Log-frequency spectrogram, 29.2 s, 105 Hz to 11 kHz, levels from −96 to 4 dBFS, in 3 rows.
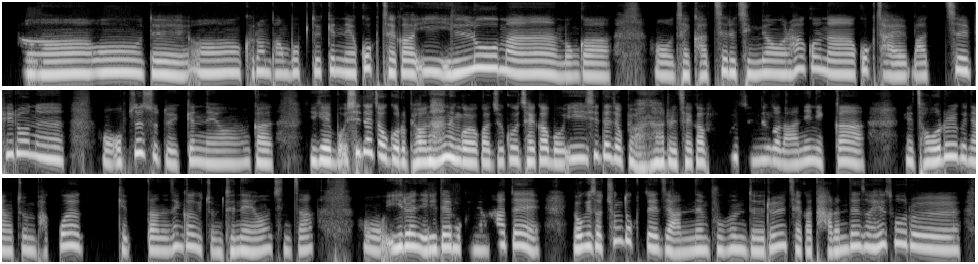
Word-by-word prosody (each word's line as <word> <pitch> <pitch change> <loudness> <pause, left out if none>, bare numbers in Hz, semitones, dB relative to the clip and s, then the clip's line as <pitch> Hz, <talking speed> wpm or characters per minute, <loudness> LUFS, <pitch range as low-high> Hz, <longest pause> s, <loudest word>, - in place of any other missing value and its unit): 아. 215 0 +2
어 230 0 +2
네. 205 -3 +2
어 225 -1 +1
그런 235 +1 -3
방법도 215 +1 -5
있겠네요. 230 -2 -1
꼭 285 +4 -2
제가 220 -1 +1
이 240 -1 +1
일로만 225 -4 +3
뭔가 190 0 -2 0.4
어 195 -3 -2
제 200 +3 -3
가치를 220 +5 -2
증명을 210 +1 -1
하거나 245 -6 -1
꼭 255 - -5
잘 190 -1 -3
맞출 195 +7 -3
필요는 300 -5 +1 0.4
어 210 - -3
없을 345 - +2
수도 270 -10 -4
있겠네요. 195 0 -2
그러니까 200 -2 +1 0.4
이게 225 -1 +6
뭐 205 - -1
시대적으로 285 -12 +3
변하는 215 +6 +7
거여 210 -2 +5
가지고 210 +3 -1
제가 215 +1 +2
뭐 200 -2 0
이 255 +1 +2
시대적 265 -4 0
변화를 195 +2 +1
제가 205 +1 0
바꿀 265 +7 -9
수 225 - -15
있는 230 +1 -2
건 215 -3 -1
아니니까 210 0 -2 0.4
예 215 - -1
저를 225 +8 +3
그냥 220 -6 -1
좀 210 -2 -6
바꿔야겠다는 210 -3 -5
생각이 250 0 -2
좀 190 -2 -8
드네요, 200 +2 -2
진짜. 210 +1 -7 0.5
어 210 -4 -3
'일은 250 +1 +4
일대로 225 +3 +2
그냥 205 -1 -8
하되 265 -7 0 0.3
여기서 250 +2 +3
충족되지 250 - -3
않는 195 +3 -1
부분들을 215 +3 -2
제가 205 -4 -4
다른 200 +3 -4
데서 255 0 0
해소를 235 -5 0
220 Hz, 295 characters per minute, -22 LUFS, 205-245 Hz, 0.5 s, 변하는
